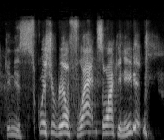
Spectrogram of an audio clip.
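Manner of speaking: put-on Brooklyn accent with very high pitch. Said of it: "Brooklyn accent".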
